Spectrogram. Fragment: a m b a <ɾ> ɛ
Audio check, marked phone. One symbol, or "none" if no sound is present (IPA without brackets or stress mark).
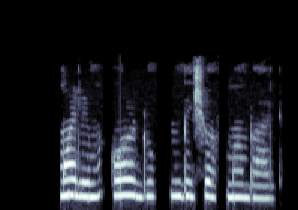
l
